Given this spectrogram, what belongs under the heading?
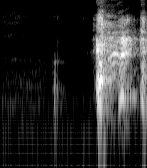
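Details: A single harsh cough from an adult, preceded by a faint throat sound, while a pet rabbit reacts with apparent displeasure at the coughing.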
